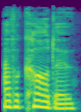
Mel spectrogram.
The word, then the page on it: avocado: British English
